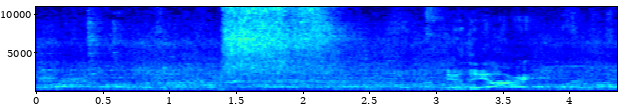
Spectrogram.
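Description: Crowd chatter in a roller coaster loading station, with a short burst of pneumatic air hiss about a second and a half in, typical of the ride's air brakes or restraints venting. A brief wavering high call follows near the end.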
